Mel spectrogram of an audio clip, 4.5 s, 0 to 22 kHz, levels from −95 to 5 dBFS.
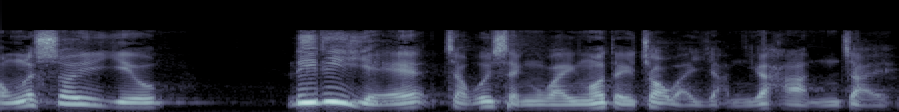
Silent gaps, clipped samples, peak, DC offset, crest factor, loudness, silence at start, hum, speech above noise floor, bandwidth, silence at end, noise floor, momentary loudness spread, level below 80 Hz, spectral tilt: none; under 0.1%; -10 dBFS; under 0.1%; 20 dB; -29 LUFS; 0 s; none; 45 dB; 8.2 kHz; 0.05 s; -74 dBFS; 18 LU; -84 dBFS; -3.5 dB/octave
